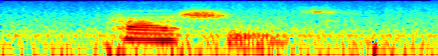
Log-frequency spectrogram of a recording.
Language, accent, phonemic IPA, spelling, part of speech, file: English, US, /ˈpæʃənz/, passions, noun / verb, En-us-passions.ogg
- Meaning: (noun) plural of passion; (verb) third-person singular simple present indicative of passion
